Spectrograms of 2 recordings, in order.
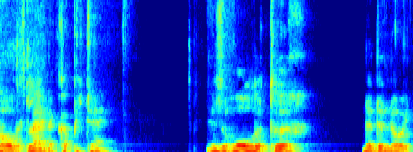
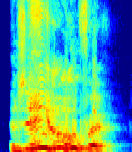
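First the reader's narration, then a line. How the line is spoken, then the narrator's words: Shriek. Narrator (Dutch): gilde Marenka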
